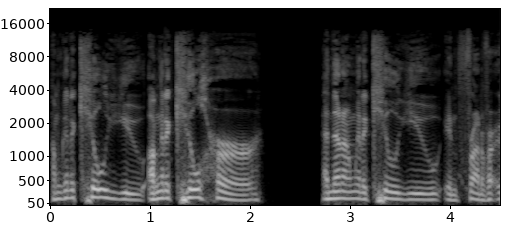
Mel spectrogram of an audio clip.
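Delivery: intense, dead-serious, threatening villain voice. Quoting the villain from a movie: imitating Philip Seymour Hoffman's intense villain threat. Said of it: "the most dramatic, intense".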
